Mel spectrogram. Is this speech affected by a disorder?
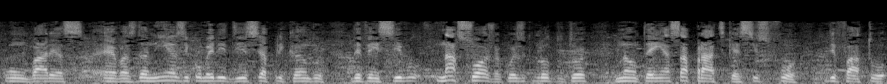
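No.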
